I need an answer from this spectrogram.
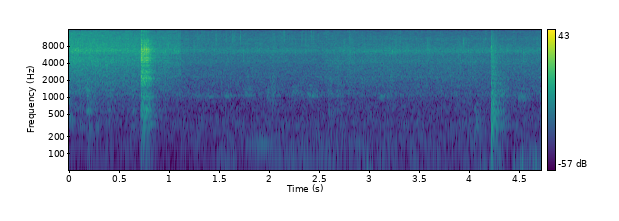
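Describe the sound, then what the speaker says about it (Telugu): Rice is stirred into chili powder frying in oil, giving a quiet, even sizzle with two sharper scraping clatters from the spoon, near and with no voices. "ఒక 2 నిమిషాలు కారం నూనెలో వేగిన తర్వాత రైస్ వేసుకోవాలి"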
